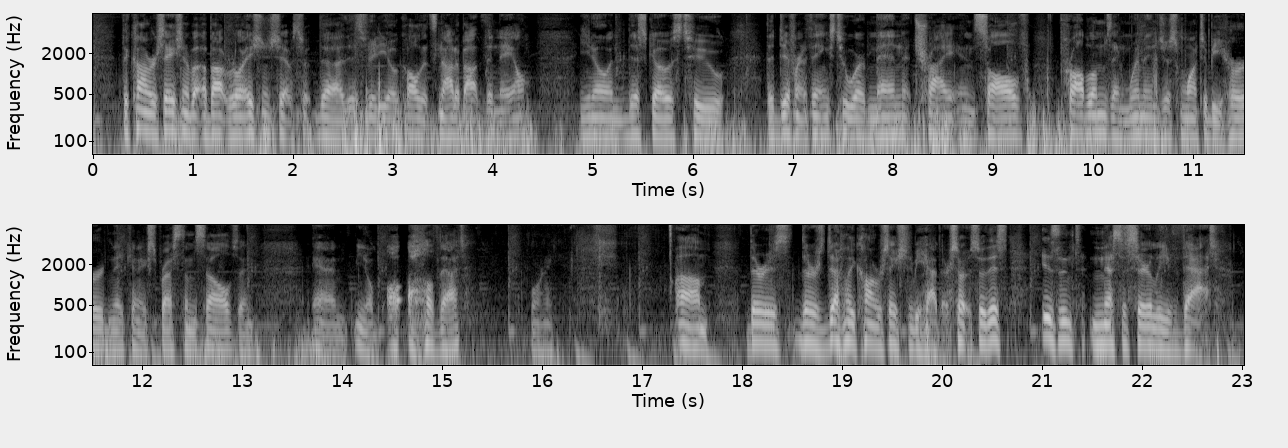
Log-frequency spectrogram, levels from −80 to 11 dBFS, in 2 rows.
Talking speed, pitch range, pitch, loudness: 175 wpm, 100-120 Hz, 110 Hz, -20 LUFS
